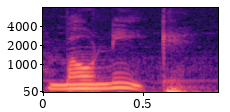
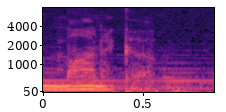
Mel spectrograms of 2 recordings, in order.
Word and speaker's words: Monica: and I said oh that's an interesting name Monique and she said actually no the way that it's spelled out it's supposed to be Monica she gave me her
